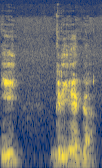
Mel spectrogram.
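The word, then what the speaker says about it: y griega: tá tanto é que o nome dela em espanhol seria i griega i griega e onde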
